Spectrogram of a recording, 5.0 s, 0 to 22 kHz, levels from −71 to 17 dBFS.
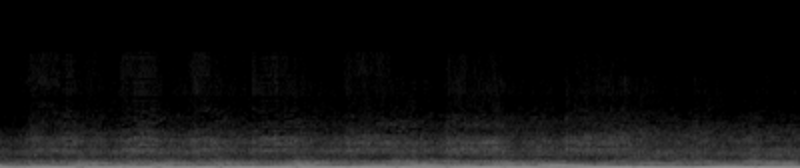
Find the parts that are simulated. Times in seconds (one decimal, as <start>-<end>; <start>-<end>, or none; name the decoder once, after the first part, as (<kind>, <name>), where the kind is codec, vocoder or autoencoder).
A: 0.0-0.5 (autoencoder, DAC-VAE); 3.5-5.0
